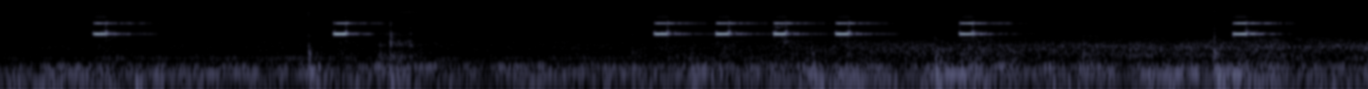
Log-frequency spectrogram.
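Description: A flat knitting machine's touchscreen control panel beeping at each key press: eight short, high beeps. Four come in quick succession about five seconds in, as a password is keyed in.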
